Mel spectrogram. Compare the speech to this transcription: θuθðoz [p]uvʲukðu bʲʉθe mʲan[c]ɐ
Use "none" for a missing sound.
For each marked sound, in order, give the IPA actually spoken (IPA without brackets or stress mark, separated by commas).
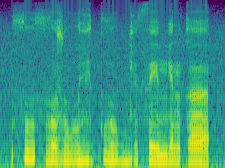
β, k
